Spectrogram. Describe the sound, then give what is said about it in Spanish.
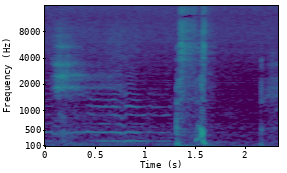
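A steady insect buzz drones for over a second in the jungle, its harmonic whine wavering slightly, then a couple of brief rustling bursts and a faint click follow. “Es que sí es importante aclarar que estamos en medio de la nada y acaba a llegar No, no, no, los bichos en la selva está...”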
